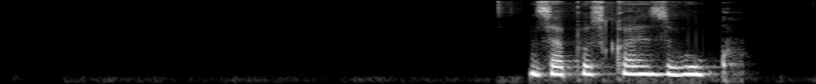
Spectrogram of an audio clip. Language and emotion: Russian, neutral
